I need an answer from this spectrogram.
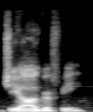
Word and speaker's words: geography: and then geography the stress is on the o geography yeah you said geography you stressed this but in english we would we stress this part geography yes good thanks to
